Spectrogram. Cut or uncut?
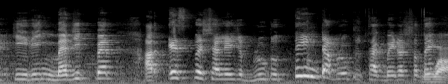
uncut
